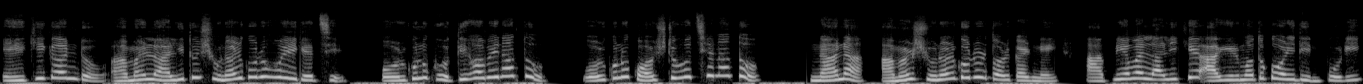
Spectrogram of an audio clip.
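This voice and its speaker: A man plays a poor cartoon farmer with a very high voice, close and dry. He is kind-hearted and earnest, exclaiming over the cow he loves like family. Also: big pitch swings, moderate pace, mellow, no echo. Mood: alarmed. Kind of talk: cartoon fairy-tale voice acting.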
